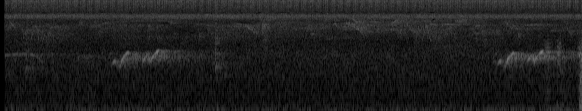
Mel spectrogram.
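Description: Near silence: faint ambience with a few soft high chirps, about a second in and again near the end.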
